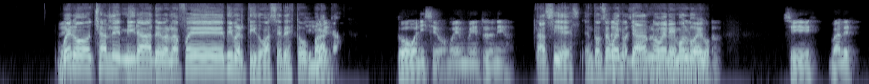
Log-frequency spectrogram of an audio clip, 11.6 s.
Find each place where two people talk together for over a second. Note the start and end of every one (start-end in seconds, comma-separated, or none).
8.1-9.5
